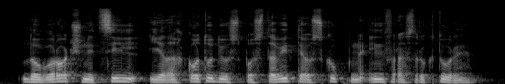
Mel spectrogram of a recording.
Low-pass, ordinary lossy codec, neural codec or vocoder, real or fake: 14.4 kHz; none; none; real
